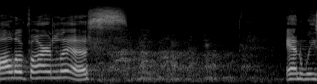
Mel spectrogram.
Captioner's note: audience laughs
